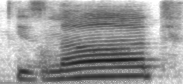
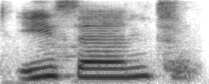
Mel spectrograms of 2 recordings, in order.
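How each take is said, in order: First: Both words are said separately in full. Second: The two words are joined into one syllable. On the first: "la forma larga" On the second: "suena más directo"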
